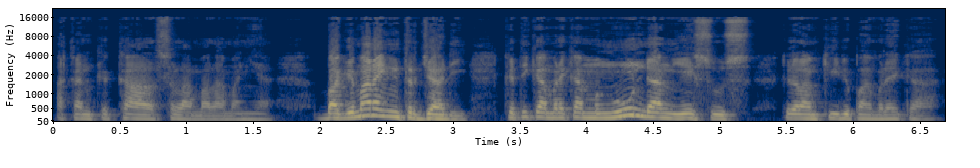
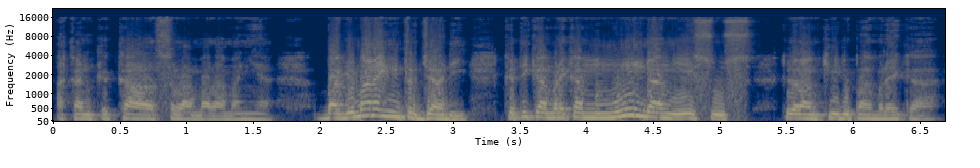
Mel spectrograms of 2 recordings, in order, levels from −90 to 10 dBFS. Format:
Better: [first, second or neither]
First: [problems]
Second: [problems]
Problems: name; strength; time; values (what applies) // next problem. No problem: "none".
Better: first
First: none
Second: distortion; heavy; 6 dB below the speech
